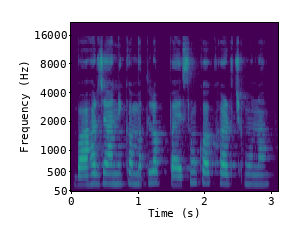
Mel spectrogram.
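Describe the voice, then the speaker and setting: A woman's voice: fairly high pitch, level tone, a little slow, vocal fry. A woman storyteller voicing a scheming young wife who blames others. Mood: sly. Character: scheming young wife, sly sister-in-law.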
